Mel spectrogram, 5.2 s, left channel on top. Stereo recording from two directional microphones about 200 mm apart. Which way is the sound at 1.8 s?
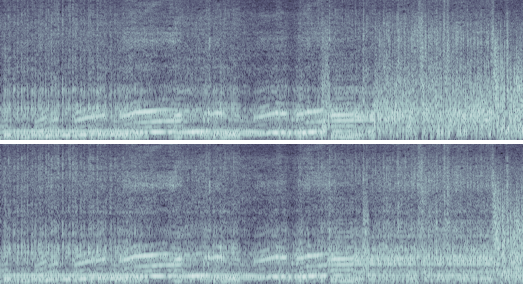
20° left (ahead or behind).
